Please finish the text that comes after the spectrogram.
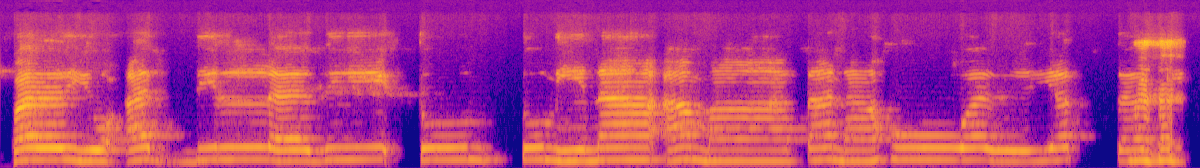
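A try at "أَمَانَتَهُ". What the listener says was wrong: Masih salah, Bunda. Jangan tanah, nata. Ya, konsentrasi titiknya, diperhatikan titiknya.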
